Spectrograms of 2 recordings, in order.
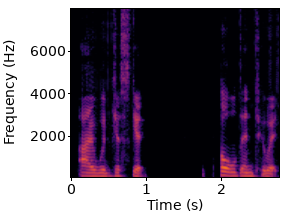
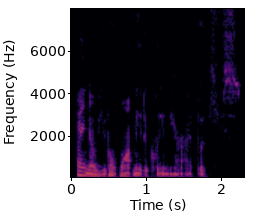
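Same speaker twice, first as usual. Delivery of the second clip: whisper; 8 dB quieter than usual. Real, not acted. Whispering to the cat.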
